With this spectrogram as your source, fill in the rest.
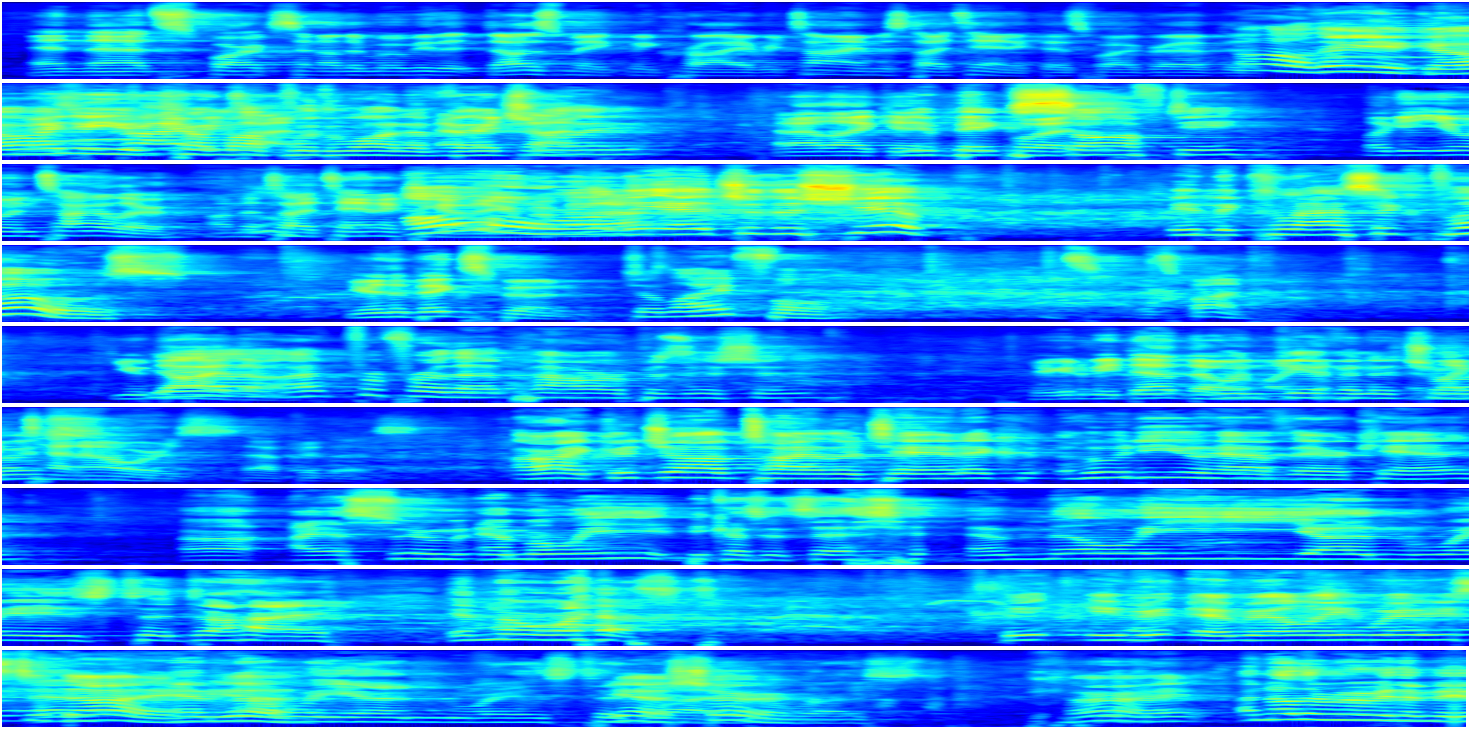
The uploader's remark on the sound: Live from Seattle's Neptune Theatre.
